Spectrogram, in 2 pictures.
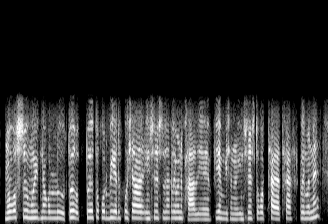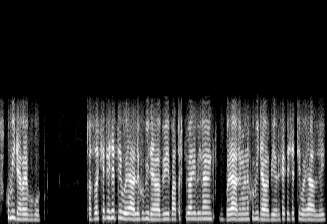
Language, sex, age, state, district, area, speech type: Assamese, male, 18-30, Assam, Barpeta, rural, conversation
